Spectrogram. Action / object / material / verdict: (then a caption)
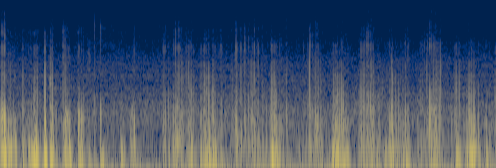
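scrape / rubber chicken toy / rubber / none. A hollow yellow rubber chicken toy is held in both hands beside the microphone while fingertips scratch and rub its textured rubber skin. A dense run of soft, quick scratching and rubbing strokes follows, mostly low and muffled with a little brighter hiss on top.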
